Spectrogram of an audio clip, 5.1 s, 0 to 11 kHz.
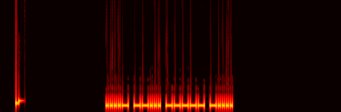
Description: Morse code, heard as a keyed tone, about 40 wpm, 700 Hz. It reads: 4706
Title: Numbers - 4-Digit 40wpm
